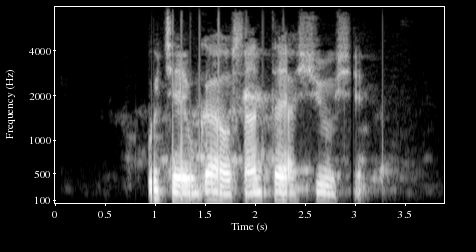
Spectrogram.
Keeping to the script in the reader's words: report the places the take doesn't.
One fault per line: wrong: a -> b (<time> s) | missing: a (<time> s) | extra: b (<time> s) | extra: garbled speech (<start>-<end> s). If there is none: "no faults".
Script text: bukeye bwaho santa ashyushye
no faults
